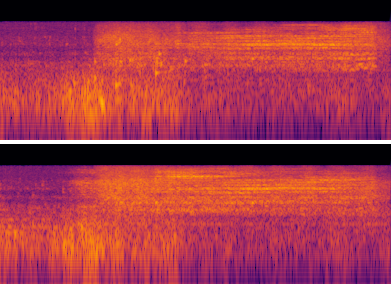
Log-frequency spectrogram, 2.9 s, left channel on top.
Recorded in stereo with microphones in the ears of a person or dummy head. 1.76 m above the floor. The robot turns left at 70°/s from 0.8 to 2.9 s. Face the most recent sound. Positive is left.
turn(degrees=125)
